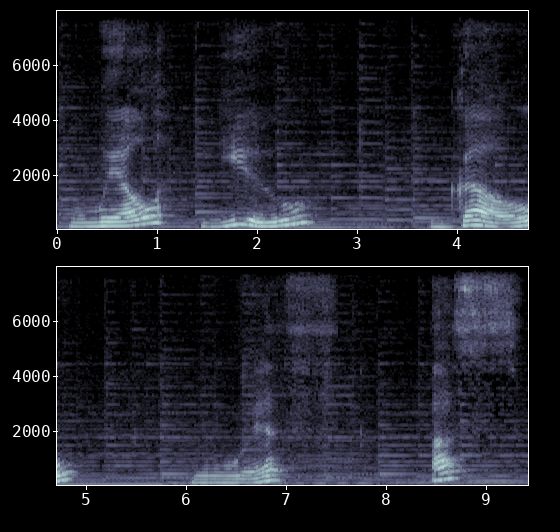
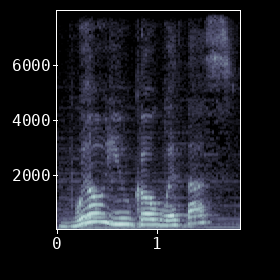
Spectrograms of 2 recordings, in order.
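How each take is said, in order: First: Each word is stretched out slowly. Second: It is spoken at a natural talking speed.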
